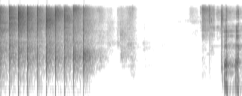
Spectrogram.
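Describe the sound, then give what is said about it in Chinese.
A steady run of about ten sharp, evenly spaced handclaps, then a short pause and a brief burst of a few more claps at the end. “大家先鼓掌吧。”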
